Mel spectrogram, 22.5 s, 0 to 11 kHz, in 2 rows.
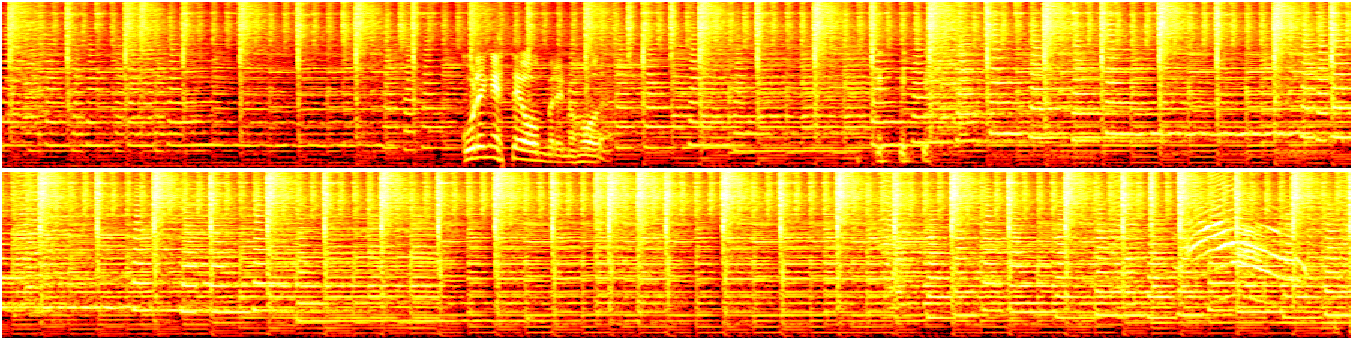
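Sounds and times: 
dense continuous music track with steady beats and bright harmonic layers: 0:00.0 - 0:22.4
speech: 0:03.8 - 0:05.2, 0:07.3 - 0:07.9
laughter: 0:07.1 - 0:08.1
cat meowing in a song: 0:20.9 - 0:22.4.

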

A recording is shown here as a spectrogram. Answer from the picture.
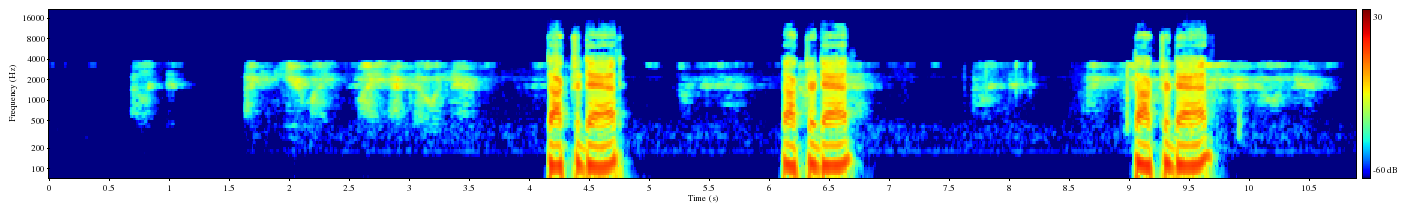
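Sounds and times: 
speech: 0:04.2 - 0:04.8, 0:06.1 - 0:06.8, 0:09.0 - 0:09.8
voice through a thin tinny phone line with an echo: 0:04.2 - 0:04.8, 0:06.1 - 0:06.8, 0:08.9 - 0:09.8.

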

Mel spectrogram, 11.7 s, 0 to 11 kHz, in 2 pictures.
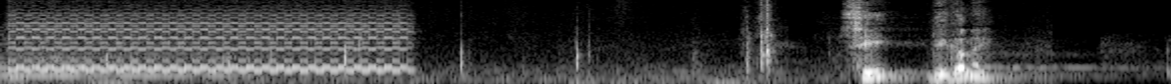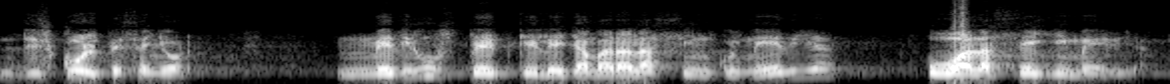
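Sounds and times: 
electronic telephone ringing: 0:00.0 - 0:02.1
speech: 0:04.3 - 0:05.1, 0:06.2 - 0:06.9, 0:07.5 - 0:11.6.

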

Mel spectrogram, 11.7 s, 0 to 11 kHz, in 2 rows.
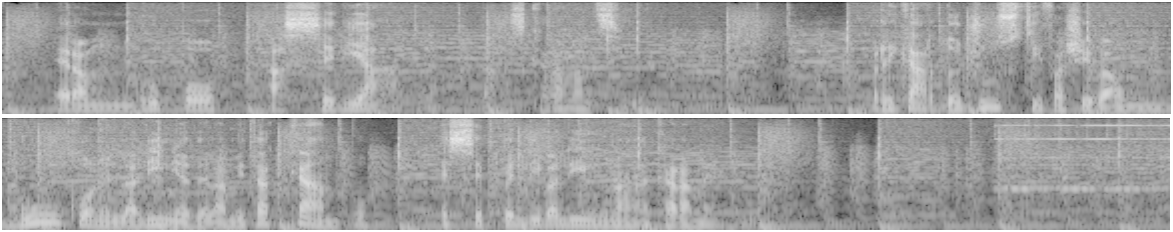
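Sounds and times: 
speech: 0:00.2 - 0:03.4, 0:04.4 - 0:09.6
telephone bell ringing with a harsh metallic trill: 0:10.8 - 0:11.6.

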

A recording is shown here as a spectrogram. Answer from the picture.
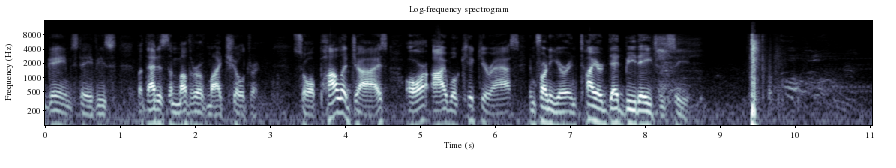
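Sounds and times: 
speech: 0:00.0 - 0:08.7
open hand slapping a face: 0:09.4 - 0:09.8.

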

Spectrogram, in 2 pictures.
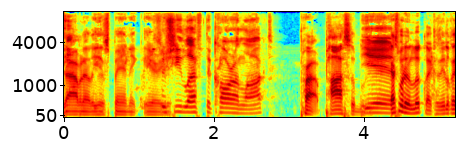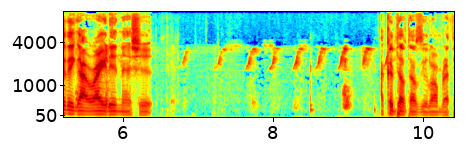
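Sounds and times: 
speech: 0:00.0 - 0:06.5, 0:09.4 - 0:10.4
birds chirping in the early morning: 0:00.8 - 0:10.4.

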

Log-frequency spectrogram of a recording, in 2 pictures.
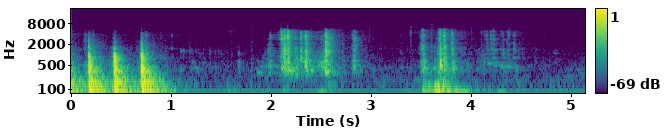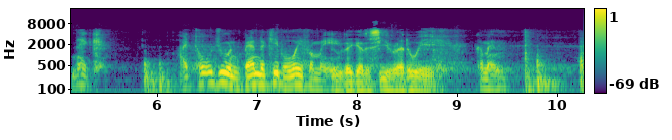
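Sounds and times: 
soft knocking on a hotel room door: 0:00.0 - 0:01.0
speech: 0:06.4 - 0:09.6.

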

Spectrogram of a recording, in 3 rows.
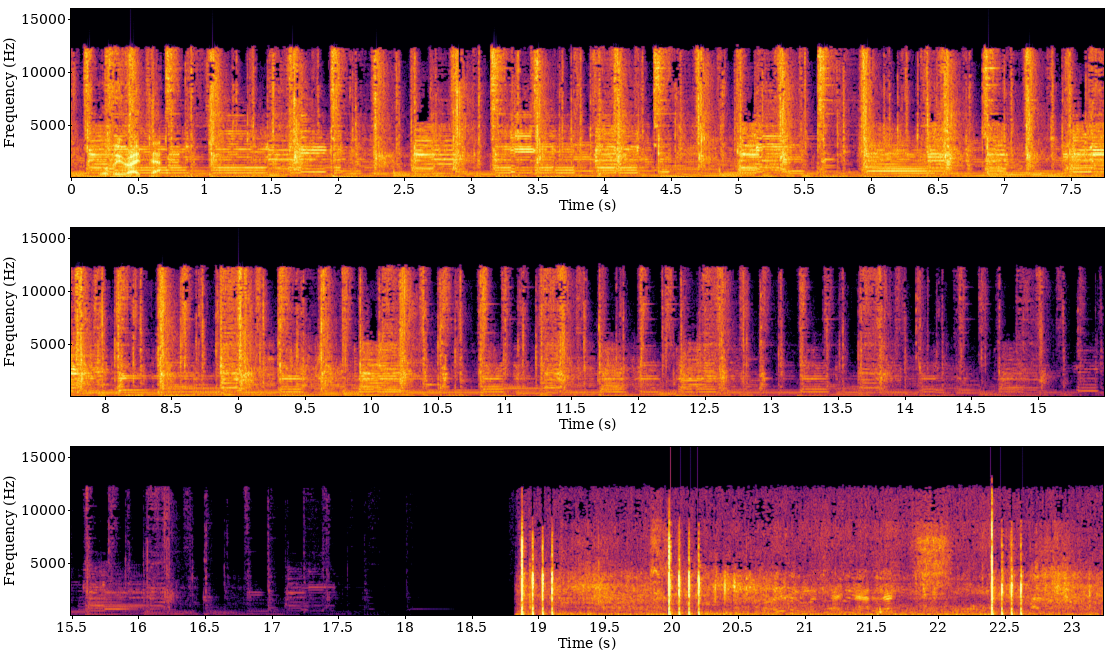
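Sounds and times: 
music: 0:00.0 - 0:18.3
speech: 0:00.2 - 0:01.1
gunfire bursts in a firefight: 0:18.8 - 0:21.2, 0:22.4 - 0:23.2
noisy rumbling background: 0:19.1 - 0:23.2.

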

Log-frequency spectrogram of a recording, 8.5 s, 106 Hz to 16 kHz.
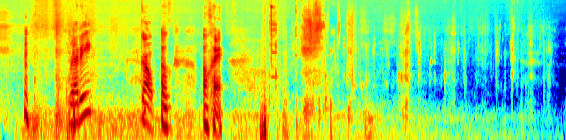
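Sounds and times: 
speech: 0:01.0 - 0:01.5, 0:02.1 - 0:04.7
loud wet chewing of a big spoonful of corn: 0:03.6 - 0:08.4.

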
